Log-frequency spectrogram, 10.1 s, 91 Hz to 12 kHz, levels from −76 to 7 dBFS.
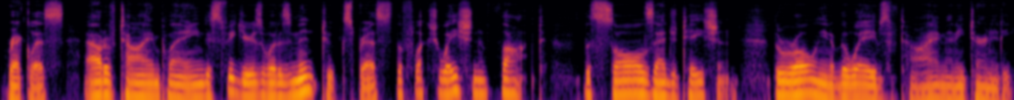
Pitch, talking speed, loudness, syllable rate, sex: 105 Hz, 160 wpm, -18 LUFS, 4.6 syllables/s, male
